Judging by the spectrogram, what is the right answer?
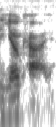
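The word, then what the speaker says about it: yōkai: that's cool um I'm obsessed with the the yo-kai am I pronouncing that right yeah you are my favorite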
